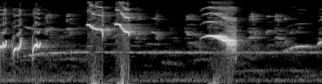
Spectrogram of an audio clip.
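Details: Banten oriental magpie-robin giving 'konslet tarung' fighting song, Android phone recording used to train birds: short chirps over a steady whistle, two sharp downslurred notes, then a loud buzzy descending phrase and a rising whistle.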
